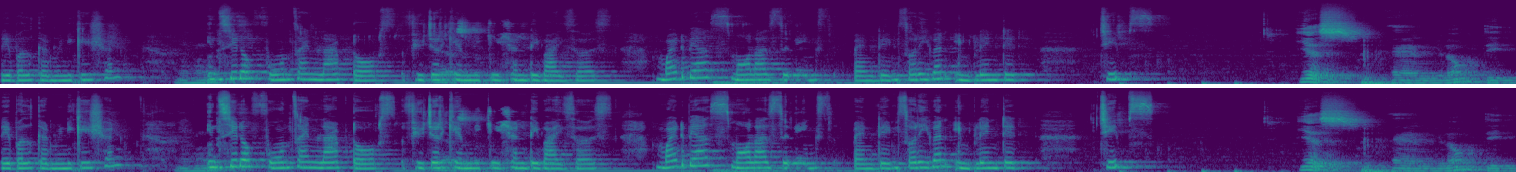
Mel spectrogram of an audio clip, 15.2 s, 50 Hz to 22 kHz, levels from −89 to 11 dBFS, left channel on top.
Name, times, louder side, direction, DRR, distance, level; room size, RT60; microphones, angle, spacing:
voice 1, 0.0-1.6 2.1-6.0 6.3-8.2 8.5-10.5 11.0-11.2, right 2 dB, 65° right, 11 dB, 1.2 m, -30 dB
voice 2, 1.7-2.2 4.3-4.7 7.1-7.2 7.5-7.7 13.0-15.0, left 1 dB, 55° left, -1 dB, 7.7 m, -36 dB
sound 1, 3.9-9.6, right 1 dB, 5° left, 6.9 m, -53 dB
28.0 x 26.5 x 3.5 m, 0.99 s
head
